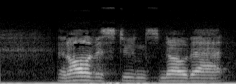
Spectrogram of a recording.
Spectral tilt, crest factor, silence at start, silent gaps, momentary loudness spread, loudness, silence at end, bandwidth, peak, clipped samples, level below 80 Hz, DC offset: -5.5 dB/octave; 18 dB; 0 s; none; 15 LU; -23 LUFS; 0 s; 16 kHz; -4 dBFS; under 0.1%; -40 dBFS; 10%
